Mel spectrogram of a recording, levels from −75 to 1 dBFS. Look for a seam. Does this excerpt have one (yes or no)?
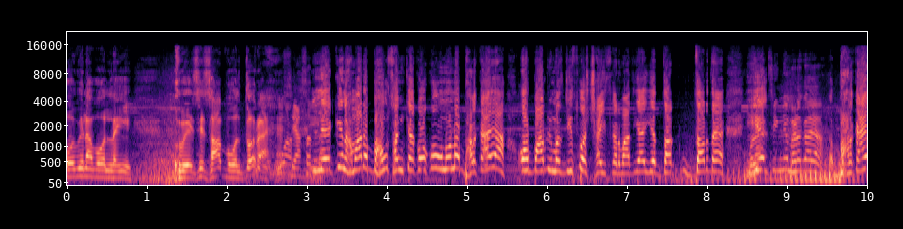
yes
